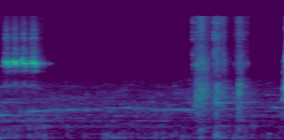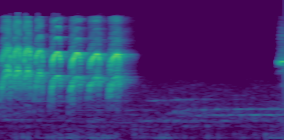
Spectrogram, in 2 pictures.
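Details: Greater green leafbird song used to get kept birds singing: a brief high trill, a few scratchy clicks, then a loud burst of quick, repeated two-toned chirps, over a faint low hum.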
